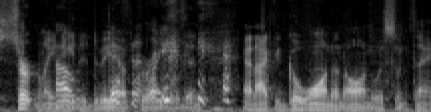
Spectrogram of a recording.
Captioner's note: laughs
